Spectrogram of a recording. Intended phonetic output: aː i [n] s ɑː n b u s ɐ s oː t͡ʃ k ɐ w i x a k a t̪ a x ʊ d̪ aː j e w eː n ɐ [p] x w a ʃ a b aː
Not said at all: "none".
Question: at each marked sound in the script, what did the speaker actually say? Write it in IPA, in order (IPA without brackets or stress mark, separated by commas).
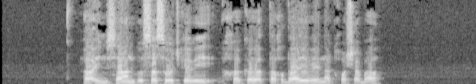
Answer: n, k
